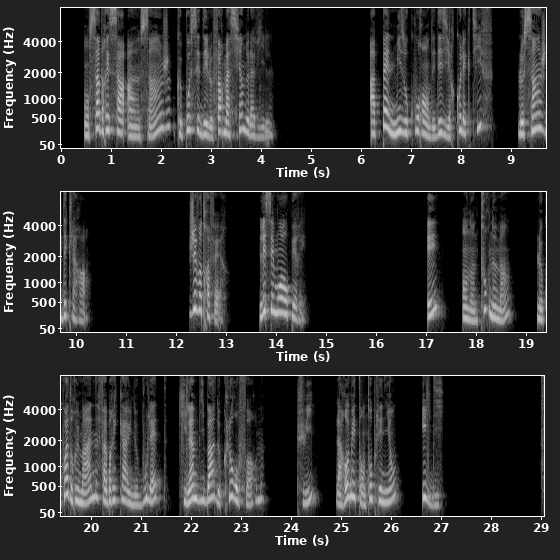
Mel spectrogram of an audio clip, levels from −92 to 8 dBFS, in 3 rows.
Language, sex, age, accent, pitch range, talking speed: French, female, 30-49, French, 195-275 Hz, 105 wpm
